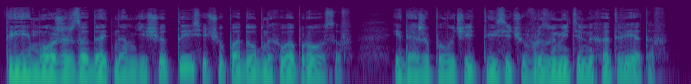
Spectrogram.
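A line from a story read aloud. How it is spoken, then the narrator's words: Said softly. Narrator (Russian): мягко сказал Урк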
